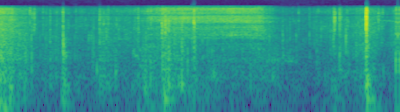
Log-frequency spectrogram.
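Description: Rustling and scattered knocks as a freshly caught trout is gripped and handled on a boat deck, with a stretch of steady rustling in the middle and one sharp knock near the end.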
